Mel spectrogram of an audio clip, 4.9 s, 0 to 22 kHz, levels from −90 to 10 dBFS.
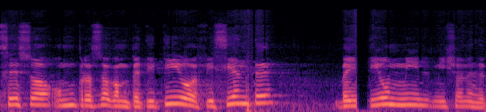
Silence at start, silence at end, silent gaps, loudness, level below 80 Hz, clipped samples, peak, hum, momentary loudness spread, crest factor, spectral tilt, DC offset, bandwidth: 0 s; 0 s; none; -23 LUFS; -48 dBFS; under 0.1%; -6 dBFS; none; 7 LU; 16 dB; -8 dB/octave; under 0.1%; 10 kHz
